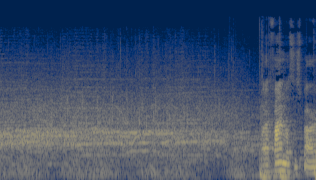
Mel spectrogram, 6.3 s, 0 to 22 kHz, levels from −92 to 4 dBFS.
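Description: Processor overload crackle runs from 4.53 to 5.48 s. Missed deadlines leave dozens of silent gaps, fitting 1.5 ms buffers. It sounds like gritty tearing.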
